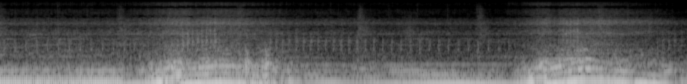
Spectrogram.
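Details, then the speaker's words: Engine the owner suspects has rod knock, started last week and getting worse with driving: dull knocking about four times a second under the engine note, more noticeable as revs rise and fall; engine knock, cause unconfirmed. "Customer states, is this rod knock? It started up last week and has been getting worse and worse the more I drive it."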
